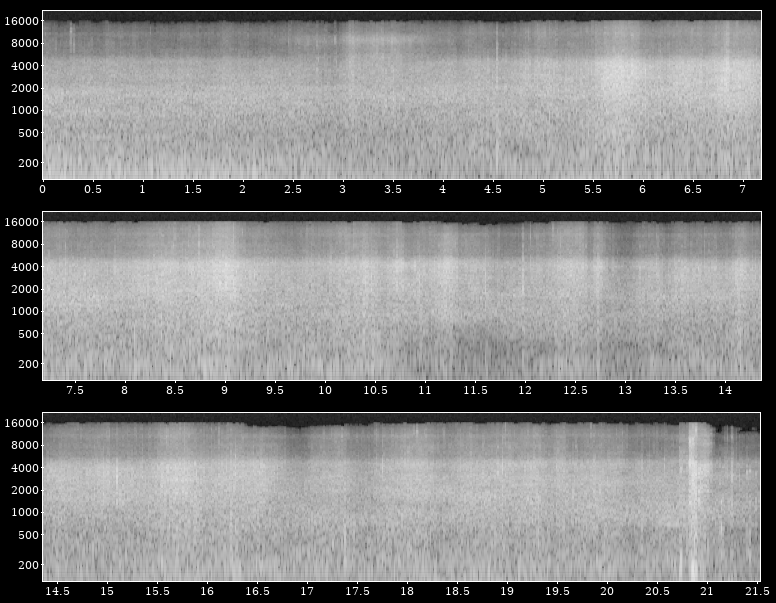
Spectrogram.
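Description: Wind rushes steadily past a microphone outdoors.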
